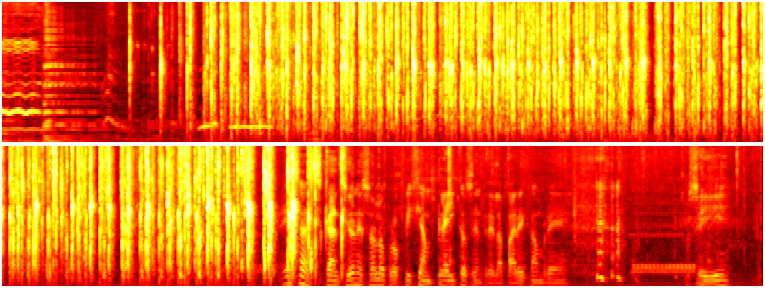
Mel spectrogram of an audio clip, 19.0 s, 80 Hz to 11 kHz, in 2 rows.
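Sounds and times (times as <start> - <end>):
people clapping: 1.6 - 14.0.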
